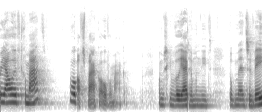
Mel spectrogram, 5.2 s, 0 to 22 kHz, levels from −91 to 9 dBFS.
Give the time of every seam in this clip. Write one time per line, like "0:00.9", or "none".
0:01.5
0:03.7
